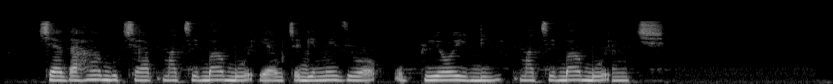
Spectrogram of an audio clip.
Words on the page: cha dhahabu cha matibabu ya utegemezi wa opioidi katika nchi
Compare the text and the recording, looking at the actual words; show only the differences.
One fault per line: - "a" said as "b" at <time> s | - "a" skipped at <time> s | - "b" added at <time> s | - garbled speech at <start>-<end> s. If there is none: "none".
- "katika" said as "matibabu" at 5.2 s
